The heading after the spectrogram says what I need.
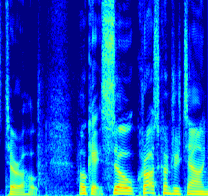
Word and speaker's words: Terre Haute: country town usa and i always have to look again because i never want to say it wrong but it's terre haute okay so cross country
